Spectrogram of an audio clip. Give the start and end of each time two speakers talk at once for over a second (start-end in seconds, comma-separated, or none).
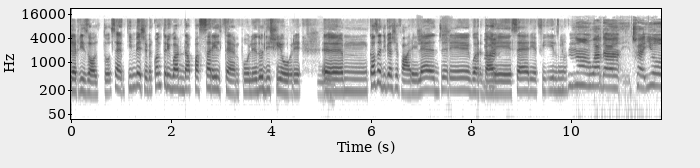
none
